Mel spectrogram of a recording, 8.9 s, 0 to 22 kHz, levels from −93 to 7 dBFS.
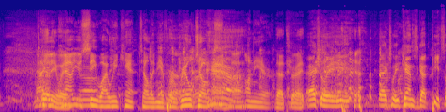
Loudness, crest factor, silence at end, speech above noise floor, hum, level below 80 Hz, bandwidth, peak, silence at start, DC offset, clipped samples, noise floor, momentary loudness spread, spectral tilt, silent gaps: -16 LUFS; 16 dB; 0 s; 21 dB; none; -42 dBFS; 16 kHz; 0 dBFS; 0.1 s; under 0.1%; under 0.1%; -37 dBFS; 7 LU; -5 dB/octave; none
